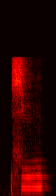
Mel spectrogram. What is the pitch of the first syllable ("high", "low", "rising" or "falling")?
high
